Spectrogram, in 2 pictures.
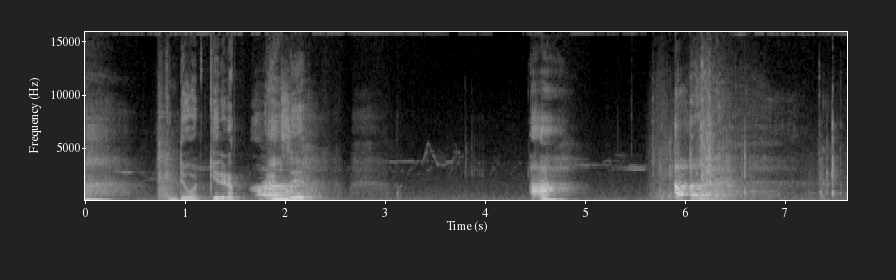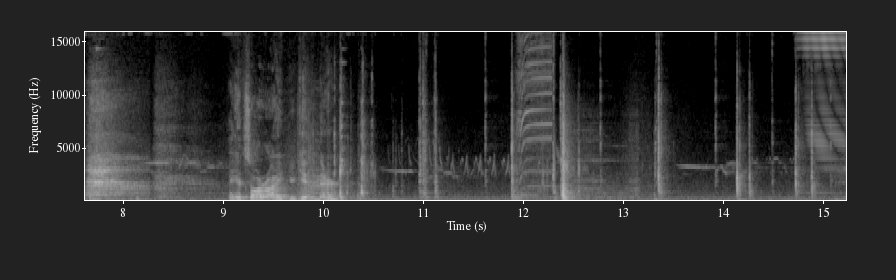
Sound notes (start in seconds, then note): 4.3 strains; 5.5 grunts; 7.4 exhales deeply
